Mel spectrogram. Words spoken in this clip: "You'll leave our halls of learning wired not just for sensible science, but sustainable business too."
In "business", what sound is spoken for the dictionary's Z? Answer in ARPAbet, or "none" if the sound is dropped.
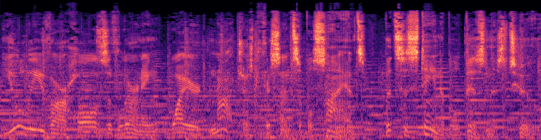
Z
